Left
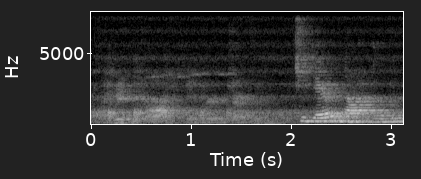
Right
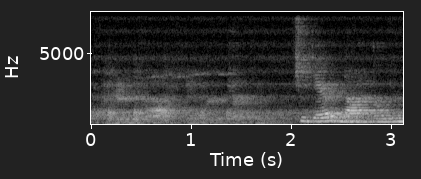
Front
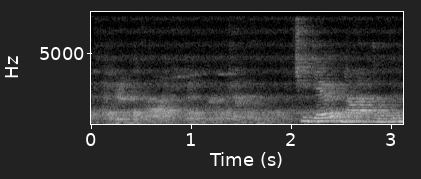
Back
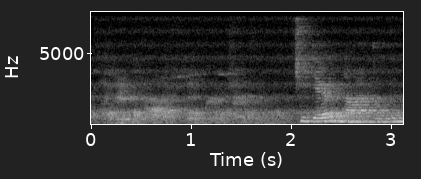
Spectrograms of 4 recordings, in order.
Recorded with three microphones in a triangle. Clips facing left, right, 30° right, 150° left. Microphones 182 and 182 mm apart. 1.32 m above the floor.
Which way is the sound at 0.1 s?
50° left.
